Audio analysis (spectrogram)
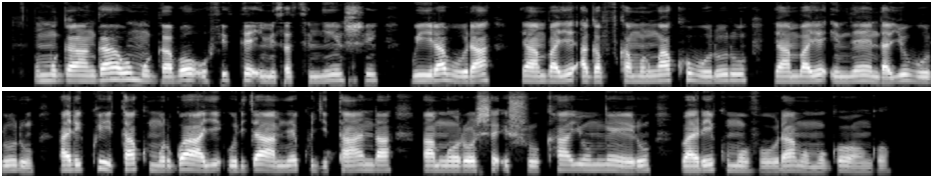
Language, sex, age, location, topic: Kinyarwanda, male, 18-24, Huye, health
